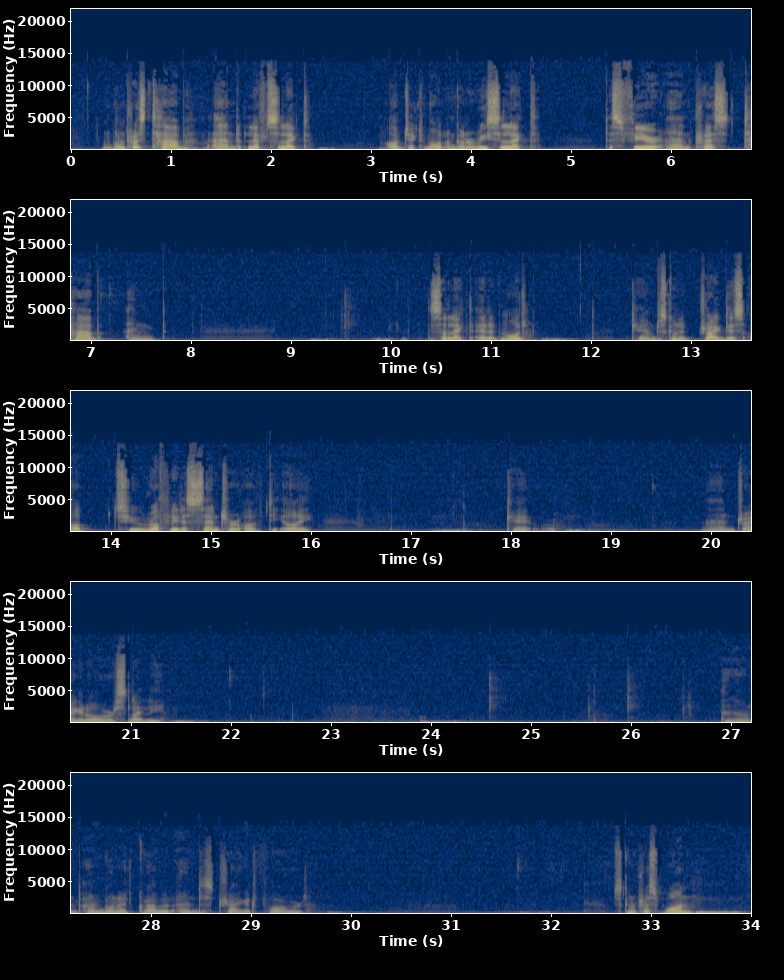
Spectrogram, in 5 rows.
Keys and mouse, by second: 3.9 Tab, 6.8 Tab, 16.1 middle click, 27.8-31.0 middle drag, 31.0-33.4 drag.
